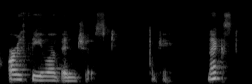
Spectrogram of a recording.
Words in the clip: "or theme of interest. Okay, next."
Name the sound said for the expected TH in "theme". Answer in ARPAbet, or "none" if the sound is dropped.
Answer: TH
